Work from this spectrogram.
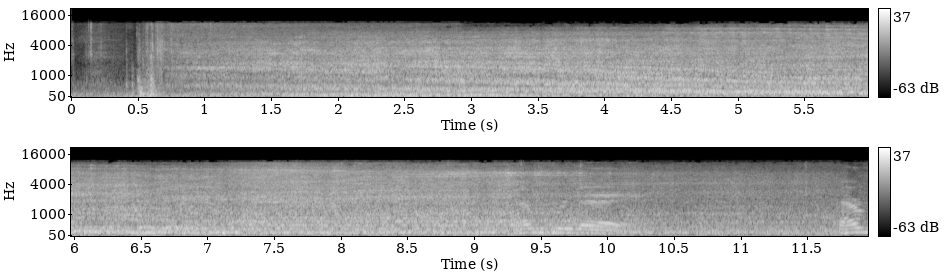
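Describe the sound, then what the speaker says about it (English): A fixed-wing airplane flies low overhead near Long Beach airport, its loud engine roar swelling in and holding steady for the whole stretch, with the pitch slowly sliding as it passes. "Here comes an airplane."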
